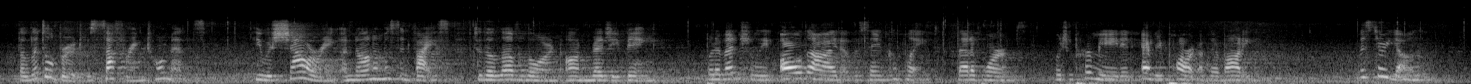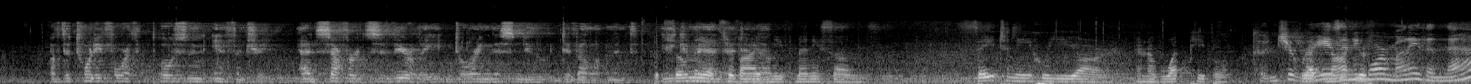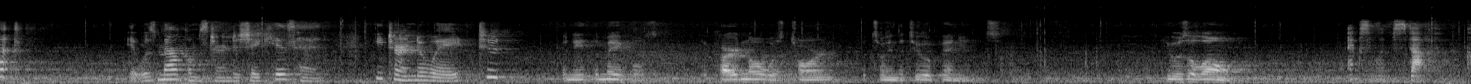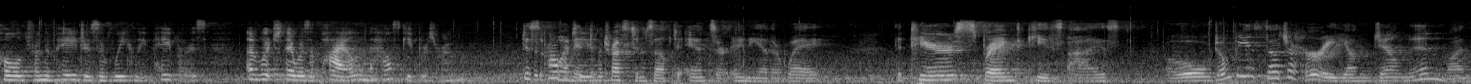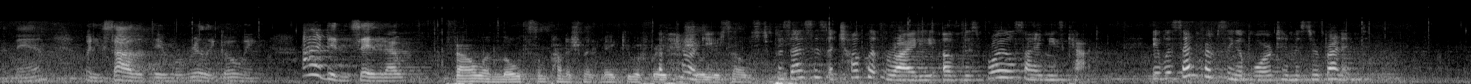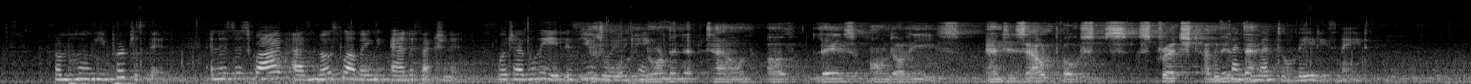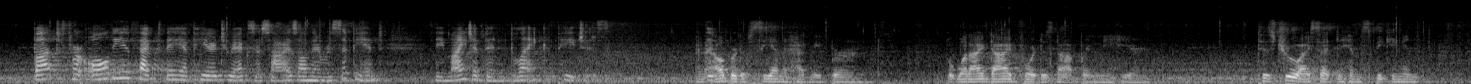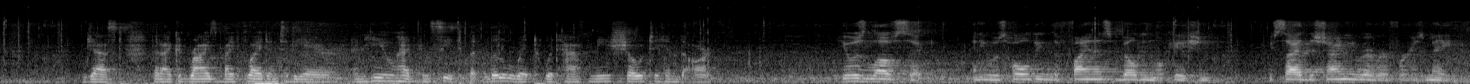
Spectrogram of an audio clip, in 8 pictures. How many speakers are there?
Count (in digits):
6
